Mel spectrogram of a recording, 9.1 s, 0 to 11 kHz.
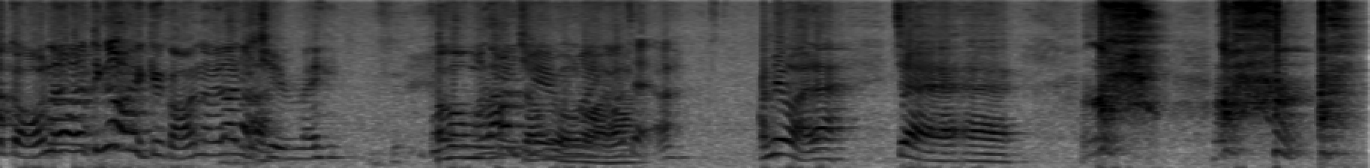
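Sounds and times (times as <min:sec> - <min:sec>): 
speech: 0:00.2 - 0:07.6
person coughing: 0:07.3 - 0:09.1.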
